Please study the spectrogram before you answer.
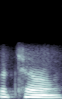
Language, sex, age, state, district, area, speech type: Hindi, female, 18-30, Rajasthan, Nagaur, urban, conversation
